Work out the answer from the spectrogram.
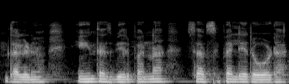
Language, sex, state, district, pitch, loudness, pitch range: Hindi, male, Uttarakhand, Tehri Garhwal, 120 Hz, -17 LUFS, 115-125 Hz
